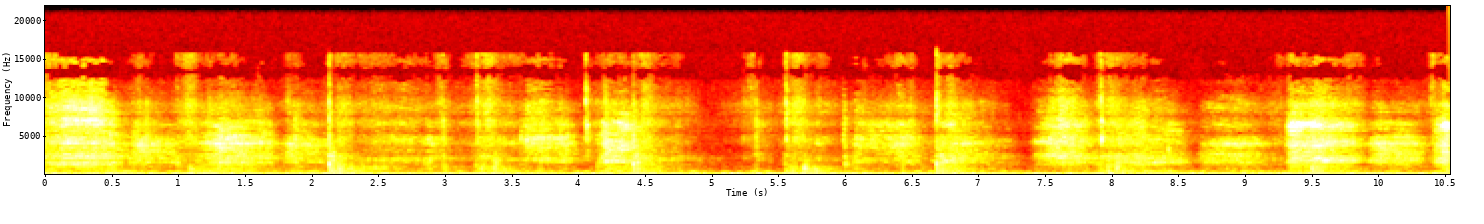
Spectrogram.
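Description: A man breathing hard while doing jump lunges, with faint thuds at irregular intervals from his feet landing on the hard floor, over a steady room hum.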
